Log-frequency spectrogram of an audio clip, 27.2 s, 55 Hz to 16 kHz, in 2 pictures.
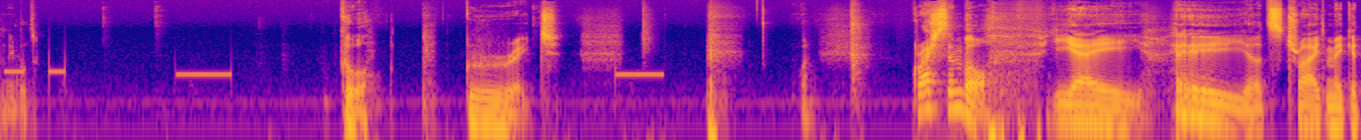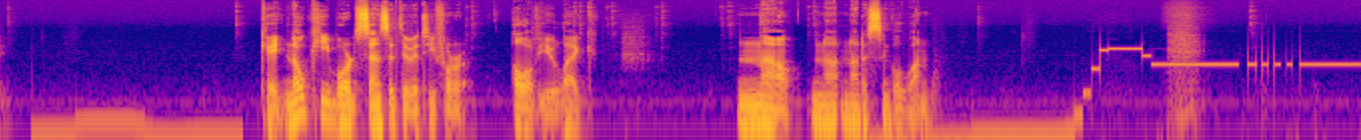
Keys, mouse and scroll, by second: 0.5 click, 2.1-2.5 scroll down 2, 2.7-3.0 scroll up 2, 4.8 click, 13.2-15.7 drag, 16.0 click, 16.8 click, 17.8 click, 18.5 click, 18.8 click, 19.2 click, 19.7 click, 20.3 click, 21.2 click, 22.9-25.8 drag, 27.0 click.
